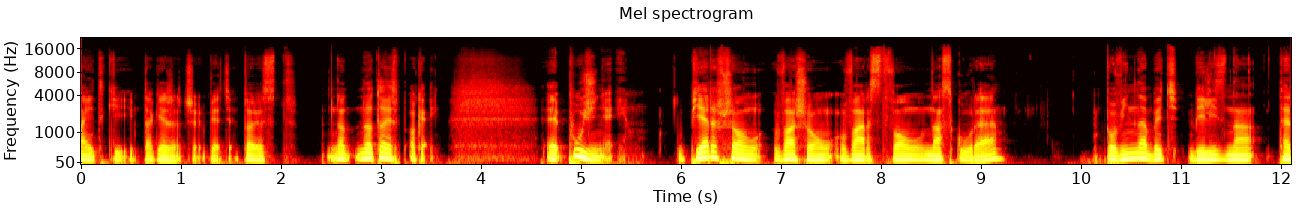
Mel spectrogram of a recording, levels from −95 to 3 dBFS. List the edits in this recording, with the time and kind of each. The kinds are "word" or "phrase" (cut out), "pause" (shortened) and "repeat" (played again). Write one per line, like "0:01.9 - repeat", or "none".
0:02.3 - pause
0:03.2 - word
